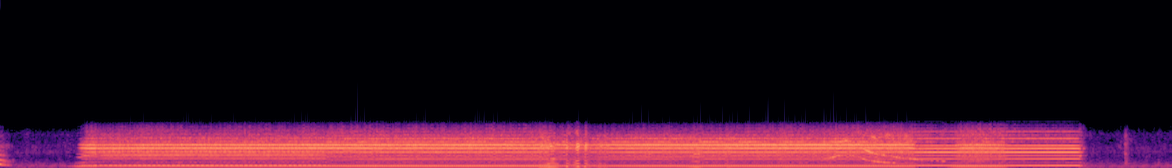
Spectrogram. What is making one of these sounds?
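A toy organ plays loud, steady held chords.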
